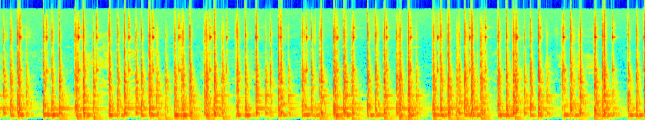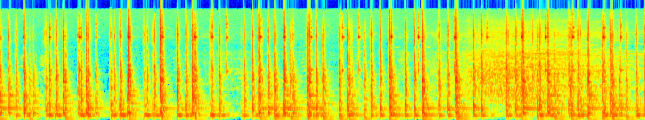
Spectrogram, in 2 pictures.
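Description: Traditional Ghanaian percussion music for a cultural dance. Many fast, dense strikes on drums and a wood-block-like instrument, without a break.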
